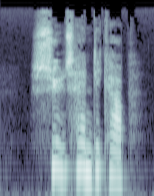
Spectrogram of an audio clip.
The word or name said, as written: SYNSHANDICAP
